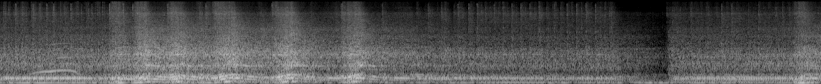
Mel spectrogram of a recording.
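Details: 2004 RMK 800 two-stroke snowmobile, first run after reassembly with fresh fuel and reused head O-rings: revved several times, then settles to a steady idle that picks up cleanly, running well.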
